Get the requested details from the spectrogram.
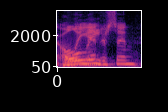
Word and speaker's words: Ole Anderson: Ole Anderson.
